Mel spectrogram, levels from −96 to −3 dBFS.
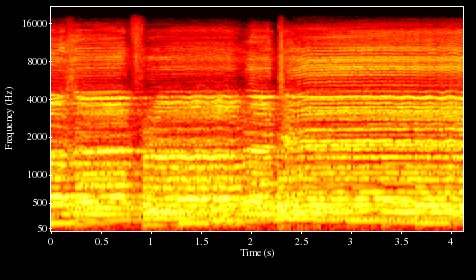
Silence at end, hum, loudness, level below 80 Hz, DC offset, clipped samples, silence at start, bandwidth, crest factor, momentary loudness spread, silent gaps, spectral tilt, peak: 0 s; none; -14 LUFS; -56 dBFS; under 0.1%; under 0.1%; 0 s; 18 kHz; 12 dB; 2 LU; none; -2 dB/octave; -2 dBFS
